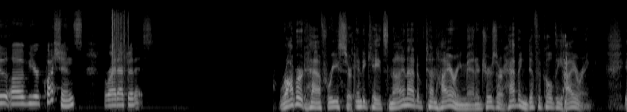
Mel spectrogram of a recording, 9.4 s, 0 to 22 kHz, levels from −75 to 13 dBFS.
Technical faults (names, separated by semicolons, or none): cable scratch noise; damaged data in a compressed stream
